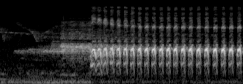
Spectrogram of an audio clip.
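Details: Female white-crested laughingthrush screaming: a brief quiet lead-in swells into a harsh, rapid rattle of pulsed notes, about ten per second, held steady and loud to the end.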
